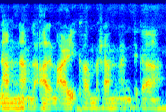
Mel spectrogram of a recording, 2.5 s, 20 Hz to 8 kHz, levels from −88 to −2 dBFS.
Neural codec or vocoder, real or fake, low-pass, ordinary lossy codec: codec, 16 kHz in and 24 kHz out, 1.1 kbps, FireRedTTS-2 codec; fake; 7.2 kHz; none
